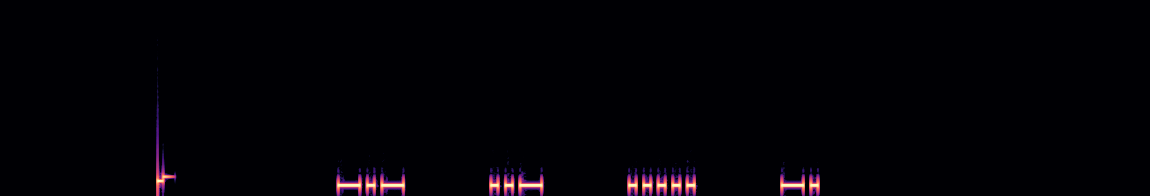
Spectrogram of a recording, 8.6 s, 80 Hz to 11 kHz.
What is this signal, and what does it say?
Morse code, heard as a keyed tone, about 22 wpm, spaced as for 10 wpm, 700 Hz. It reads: KU5N
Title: USA Call Signs - 4 Characters - 4x Character Spacing - 22wpm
